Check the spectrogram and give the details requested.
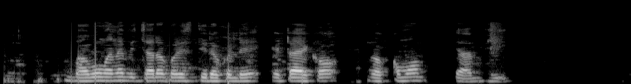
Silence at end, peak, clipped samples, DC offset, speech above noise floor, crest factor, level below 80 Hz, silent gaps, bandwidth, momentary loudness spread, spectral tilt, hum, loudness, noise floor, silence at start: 1.25 s; -4 dBFS; under 0.1%; under 0.1%; 21 dB; 18 dB; -60 dBFS; none; 7.6 kHz; 18 LU; -7.5 dB/octave; none; -22 LUFS; -42 dBFS; 0.05 s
